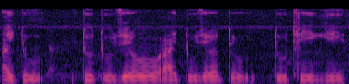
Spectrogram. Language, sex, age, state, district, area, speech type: Manipuri, male, 18-30, Manipur, Churachandpur, rural, read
